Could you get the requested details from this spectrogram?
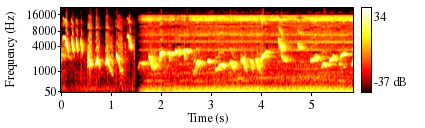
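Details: White-rumped shama song used to provoke caged birds into singing. A burst of sharp, high chattering notes is followed by a jumble of varied warbled phrases over a steady low electrical hum.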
